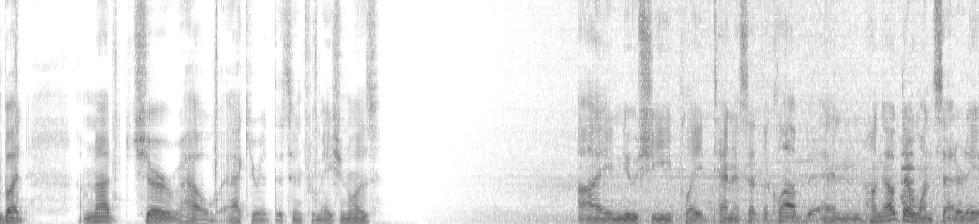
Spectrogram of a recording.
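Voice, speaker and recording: Self-deprecating teen hero-narrator played by a man for a comic dub; medium pitch, sardonic, confiding in the listener. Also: noisy background, lightly acted. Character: wry, self-deprecating ordinary teenage boy turned superhero.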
